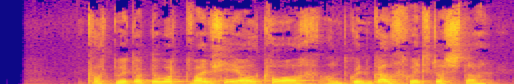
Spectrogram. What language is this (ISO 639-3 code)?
cym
